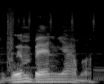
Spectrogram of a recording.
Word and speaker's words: Wembanyama: it's the Wim part. I don't feel like it should start off as Wim based on how it's spelled.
